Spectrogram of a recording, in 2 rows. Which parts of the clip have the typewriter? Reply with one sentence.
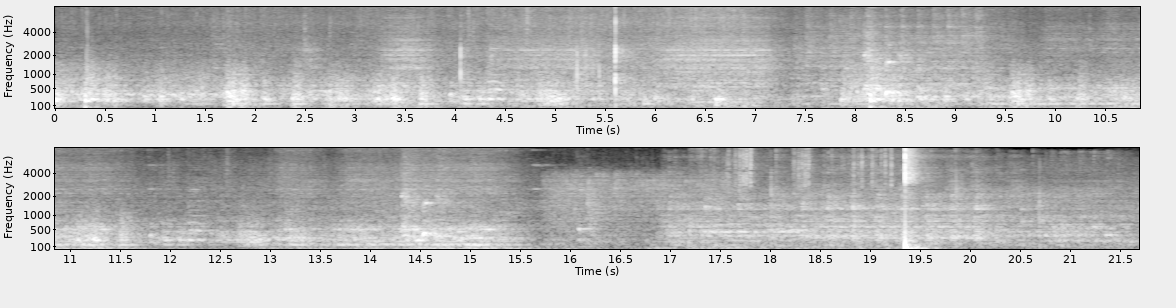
The typewriter can't be heard in this clip.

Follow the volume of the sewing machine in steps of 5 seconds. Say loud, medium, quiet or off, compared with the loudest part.
medium, loud, loud, loud, loud.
